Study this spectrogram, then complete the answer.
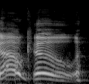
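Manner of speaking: put-on high laughing old man call. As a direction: call out like a wobbly old master. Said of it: "My Roshi's not good".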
